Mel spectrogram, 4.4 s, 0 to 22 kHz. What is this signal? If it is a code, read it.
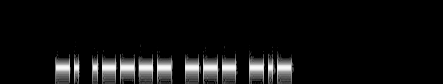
Morse code, heard as a keyed tone, about 26 wpm, 700 Hz. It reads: N1OK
